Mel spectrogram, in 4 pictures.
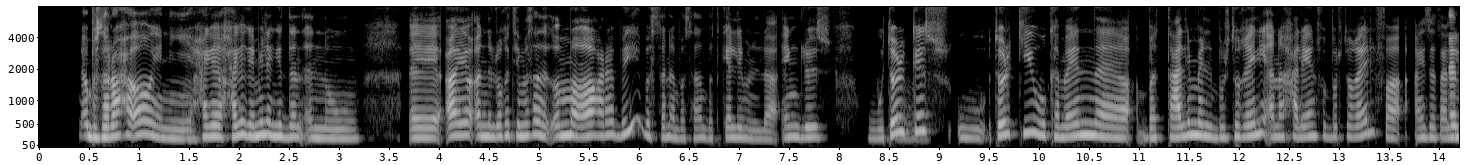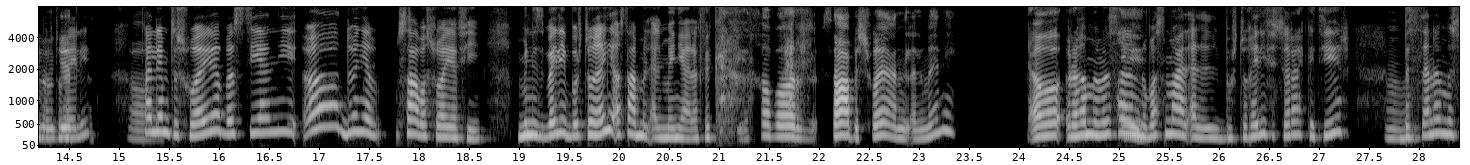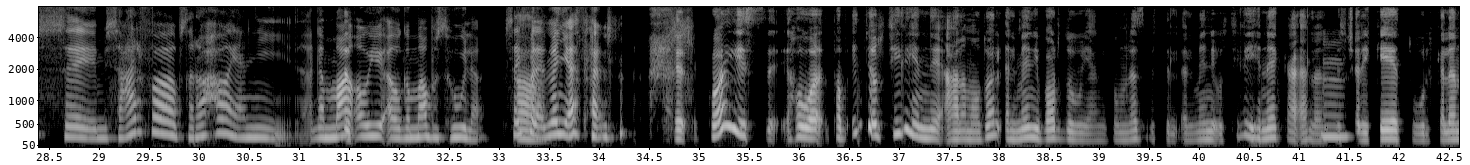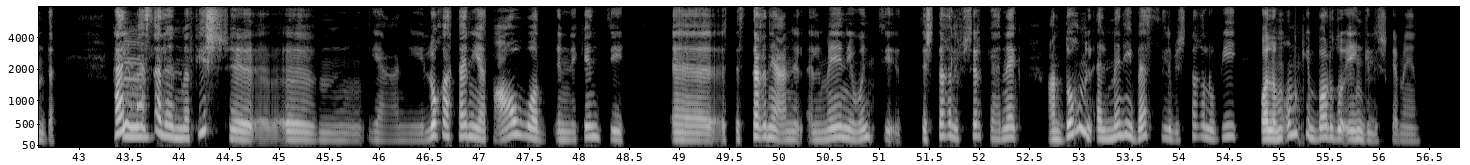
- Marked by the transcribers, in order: chuckle; laughing while speaking: "أسهل"; unintelligible speech
- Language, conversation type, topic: Arabic, podcast, إيه اللي بيحفزك تفضل تتعلم دايمًا؟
